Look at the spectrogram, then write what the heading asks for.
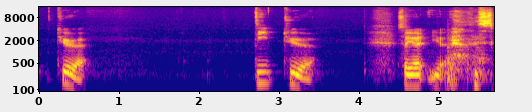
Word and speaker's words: Tür: you did an open and then closed your lips, it's that kind of a sound. Tür.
